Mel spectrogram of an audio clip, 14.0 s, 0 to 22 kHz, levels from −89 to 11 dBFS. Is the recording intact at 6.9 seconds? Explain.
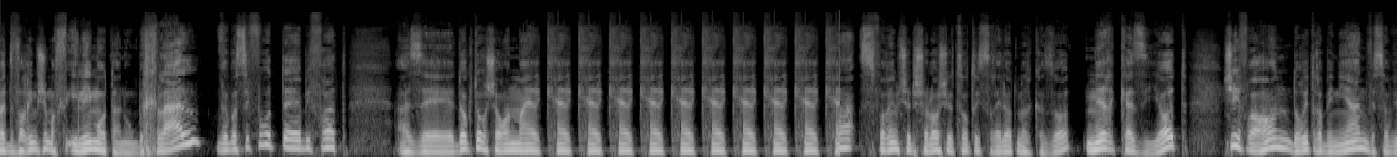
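No. At 6.9 s the audio is inside a broken-record loop lasting from 5.58 to 8.39 s. Playback likely stalled and kept resending its last held fragment, so a 0.31 s slice of speech repeats nine times back to back, and the real speech there is lost.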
